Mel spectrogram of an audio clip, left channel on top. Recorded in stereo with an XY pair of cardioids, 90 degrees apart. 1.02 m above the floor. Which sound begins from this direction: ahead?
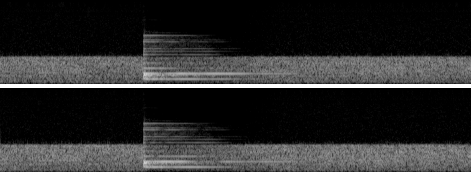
A piano, at 1.4 s.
